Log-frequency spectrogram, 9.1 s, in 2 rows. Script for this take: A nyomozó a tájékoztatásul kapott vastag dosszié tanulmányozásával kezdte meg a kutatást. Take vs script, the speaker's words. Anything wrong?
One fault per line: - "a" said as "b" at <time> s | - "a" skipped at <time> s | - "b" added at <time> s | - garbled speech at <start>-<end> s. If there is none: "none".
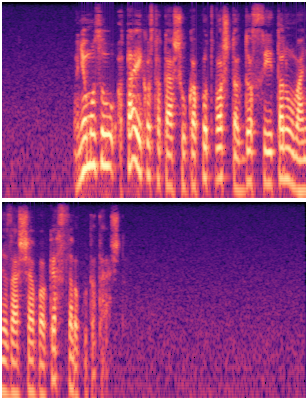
- "meg" skipped at 5.6 s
